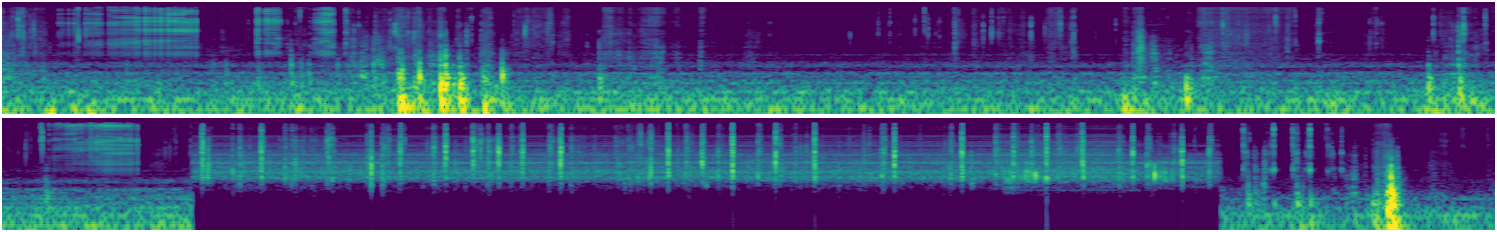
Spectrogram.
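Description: Handling noise of cardboard and terry-towel fabric being pressed and scraped by hand while hot-gluing, with irregular scrapes, knocks and small crackles.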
